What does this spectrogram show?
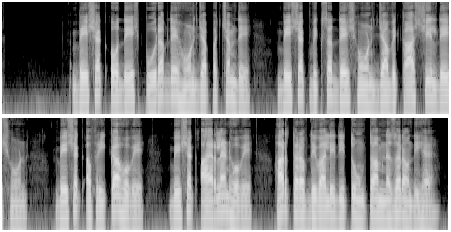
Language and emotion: Punjabi, neutral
